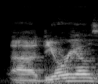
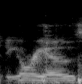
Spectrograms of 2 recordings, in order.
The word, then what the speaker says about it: Diorio's: We had him take us to Diorio's. Is that how you pronounce it? Mm-hmm. Yeah, we had him take us to Diorio's, and then he had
